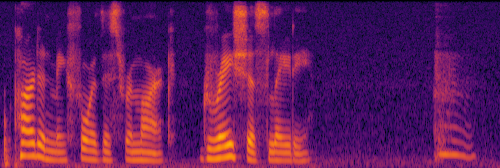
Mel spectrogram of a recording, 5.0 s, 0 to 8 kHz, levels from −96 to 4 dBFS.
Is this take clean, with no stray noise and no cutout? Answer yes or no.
no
